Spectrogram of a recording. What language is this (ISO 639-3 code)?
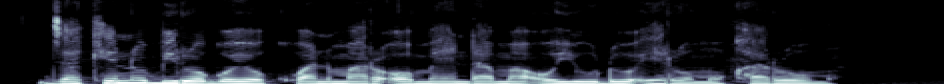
luo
